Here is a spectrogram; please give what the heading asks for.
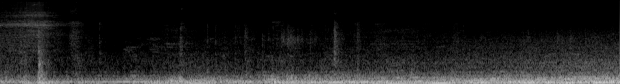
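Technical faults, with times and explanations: Throughout: Bluetooth LC3 compression, likely the cause of the grainy, breathy hiss across the upper band, where noise fill stands in for discarded detail. Unlike plain bandwidth limiting, the top still reaches 20.1 kHz but sounds grainy, which fits 10 ms frames near 48 kbps.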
